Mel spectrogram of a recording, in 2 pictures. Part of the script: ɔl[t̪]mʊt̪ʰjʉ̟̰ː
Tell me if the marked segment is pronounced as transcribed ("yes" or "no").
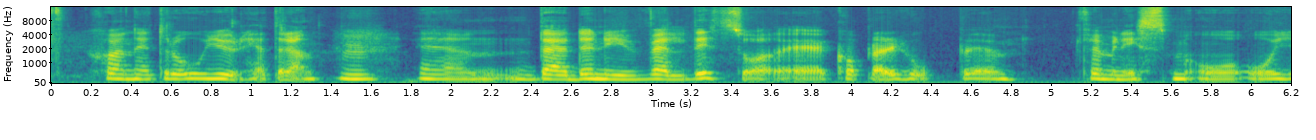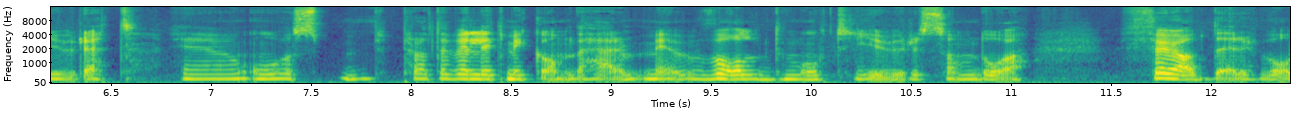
no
